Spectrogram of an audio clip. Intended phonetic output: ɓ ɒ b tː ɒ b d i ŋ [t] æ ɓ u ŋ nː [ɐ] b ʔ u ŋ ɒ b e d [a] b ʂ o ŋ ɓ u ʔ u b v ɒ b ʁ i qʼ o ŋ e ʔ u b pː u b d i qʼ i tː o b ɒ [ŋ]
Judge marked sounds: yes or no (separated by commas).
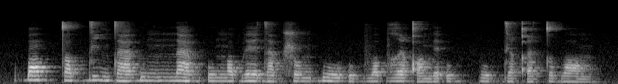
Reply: yes, no, no, yes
